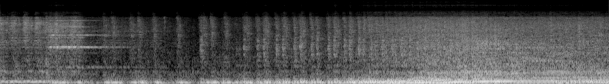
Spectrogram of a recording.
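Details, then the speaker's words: 1968 Jaguar 420G, first start after the engine was reinstalled. It cranks, catches, then climbs to a high sustained roar instead of settling, likely because the accelerator was misadjusted and held the throttle open; the car lurched in gear. "I don't think I've got the accelerator adjusted correctly so that's my fault"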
